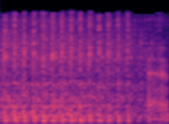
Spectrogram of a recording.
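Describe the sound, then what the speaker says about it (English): A lawnmower engine running on water-derived fuel chugs in a fast, steady, rattling rhythm, loud and close for a brief moment. "They're already running a lawnmower on nothing but the precious drop."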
